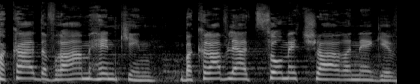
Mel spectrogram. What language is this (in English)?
Hebrew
